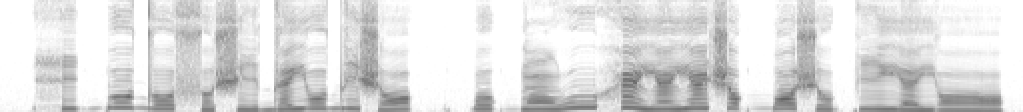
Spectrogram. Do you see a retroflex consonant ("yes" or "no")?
no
